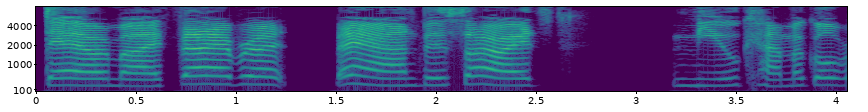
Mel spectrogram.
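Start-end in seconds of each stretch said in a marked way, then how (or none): none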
